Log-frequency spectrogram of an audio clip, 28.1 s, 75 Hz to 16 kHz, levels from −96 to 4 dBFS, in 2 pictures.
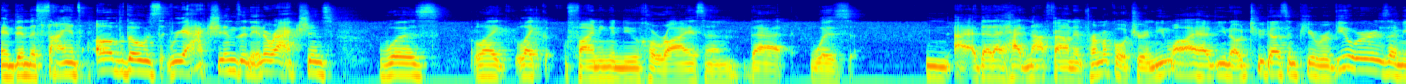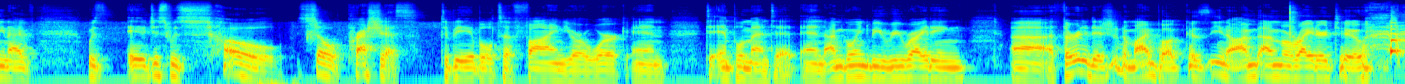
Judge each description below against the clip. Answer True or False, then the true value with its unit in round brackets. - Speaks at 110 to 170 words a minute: True (165 wpm)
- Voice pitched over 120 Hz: False (115 Hz)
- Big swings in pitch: True (6.6 semitones)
